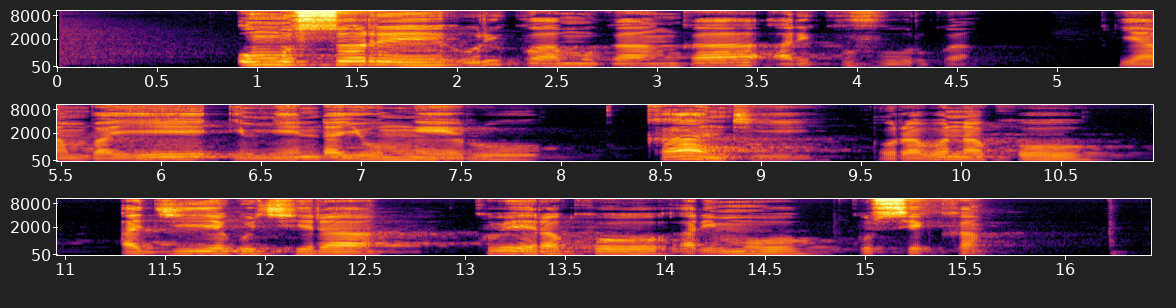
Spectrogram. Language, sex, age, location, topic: Kinyarwanda, male, 18-24, Huye, health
